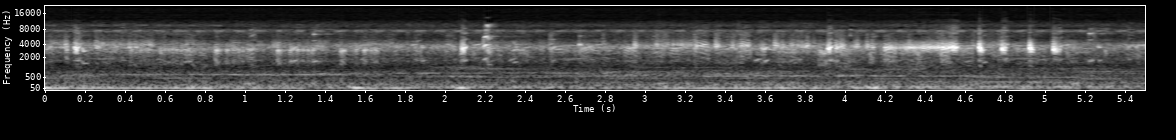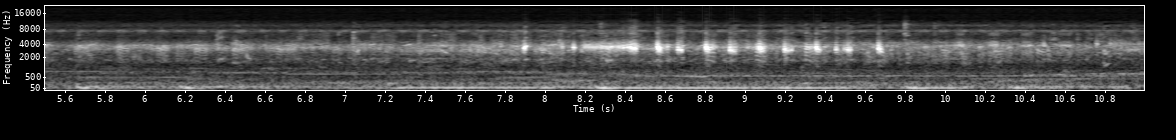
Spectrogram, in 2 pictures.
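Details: Frogs in a field at sunset in Cambodia, recorded naturally: a dense, ongoing chorus of short clicking pulses, about two per second, rising and falling in strength over a constant low rumble.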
